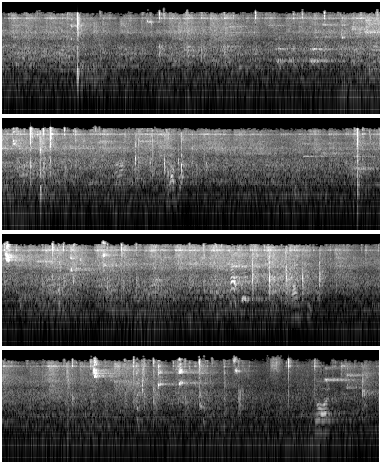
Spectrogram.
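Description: Table tennis rallies: the plastic ball clicking off rubber paddles and the table in quick runs of sharp knocks, several rallies in a row, echoing in a large hall.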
